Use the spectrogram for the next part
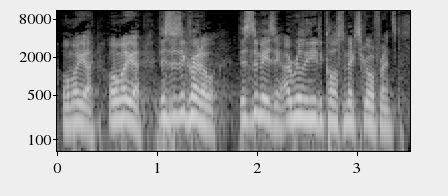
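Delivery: loud, giddy excited yelling; freaking out. Retold or imitated. Comedian reliving Oprah news, loud giddy excitement. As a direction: shout it like you just won the lottery. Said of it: "I'm freaking out".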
